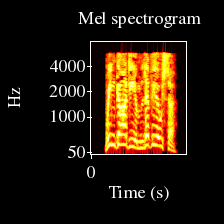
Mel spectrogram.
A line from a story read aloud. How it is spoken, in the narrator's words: he shouted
